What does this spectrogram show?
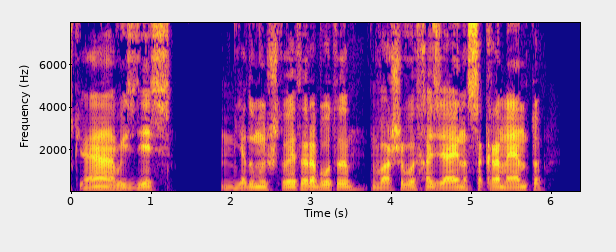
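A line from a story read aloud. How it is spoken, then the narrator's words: Grumbled in French. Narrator (Russian): буркнул по-французски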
